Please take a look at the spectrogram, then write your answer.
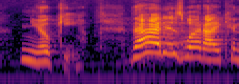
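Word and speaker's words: gnocchi: Nothing comes to my mind except for a word that starts with a silent G. Nyoki.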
